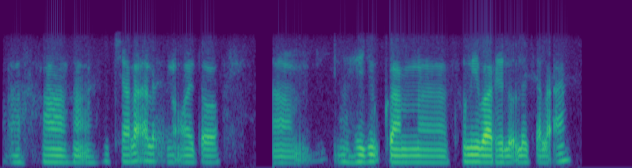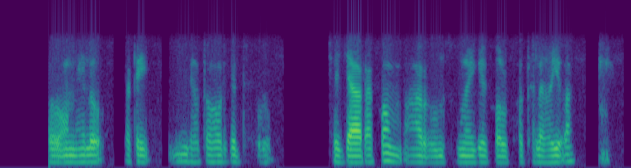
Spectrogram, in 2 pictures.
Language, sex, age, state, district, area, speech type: Santali, male, 18-30, West Bengal, Bankura, rural, conversation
